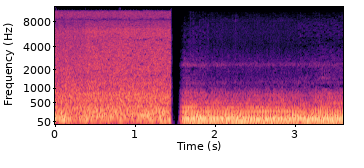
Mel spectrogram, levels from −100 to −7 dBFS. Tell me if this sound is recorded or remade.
recorded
